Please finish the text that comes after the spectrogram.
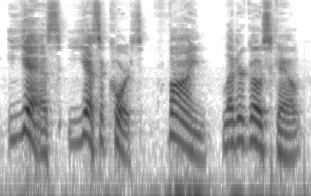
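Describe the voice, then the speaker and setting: Man voicing an exasperated, high-pitched young witch. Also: sing-song, takes it slowly, a bit bright, exaggerated voice. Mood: relieved, brisk. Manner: emphatic, irritated, blurting. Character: exasperated young woman witch, bossy and excitable. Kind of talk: audiobook character voice.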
